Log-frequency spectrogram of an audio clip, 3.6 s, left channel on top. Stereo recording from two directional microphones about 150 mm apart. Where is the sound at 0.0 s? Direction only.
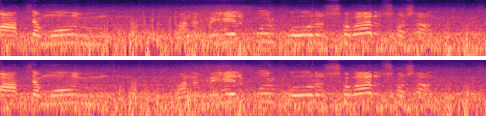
10° left (ahead or behind).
